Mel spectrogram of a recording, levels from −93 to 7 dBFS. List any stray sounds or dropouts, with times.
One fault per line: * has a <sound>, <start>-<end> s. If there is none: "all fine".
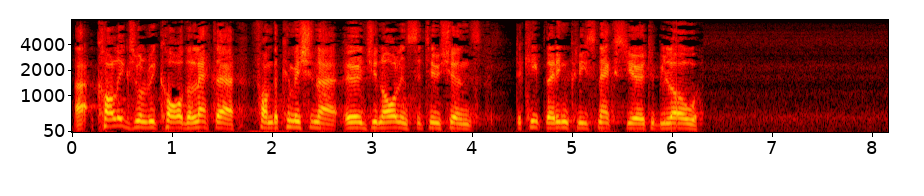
all fine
